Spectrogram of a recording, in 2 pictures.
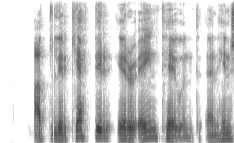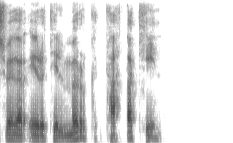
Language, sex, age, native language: Icelandic, male, 40-49, Icelandic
